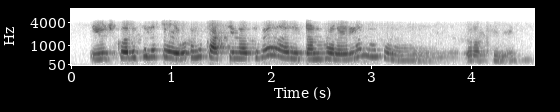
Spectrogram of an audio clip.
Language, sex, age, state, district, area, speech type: Odia, female, 45-60, Odisha, Sambalpur, rural, conversation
